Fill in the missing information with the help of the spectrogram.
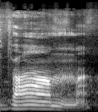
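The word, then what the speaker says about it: वं: And then the one syllable Sanskrit mantra is vam v orange.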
